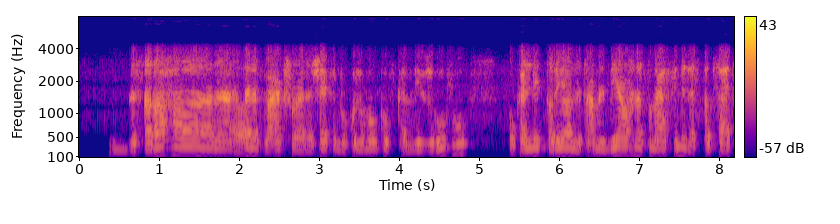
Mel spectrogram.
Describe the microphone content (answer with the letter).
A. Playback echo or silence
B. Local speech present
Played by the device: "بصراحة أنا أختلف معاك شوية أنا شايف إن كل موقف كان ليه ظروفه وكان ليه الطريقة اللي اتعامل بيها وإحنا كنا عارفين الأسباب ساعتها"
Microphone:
B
